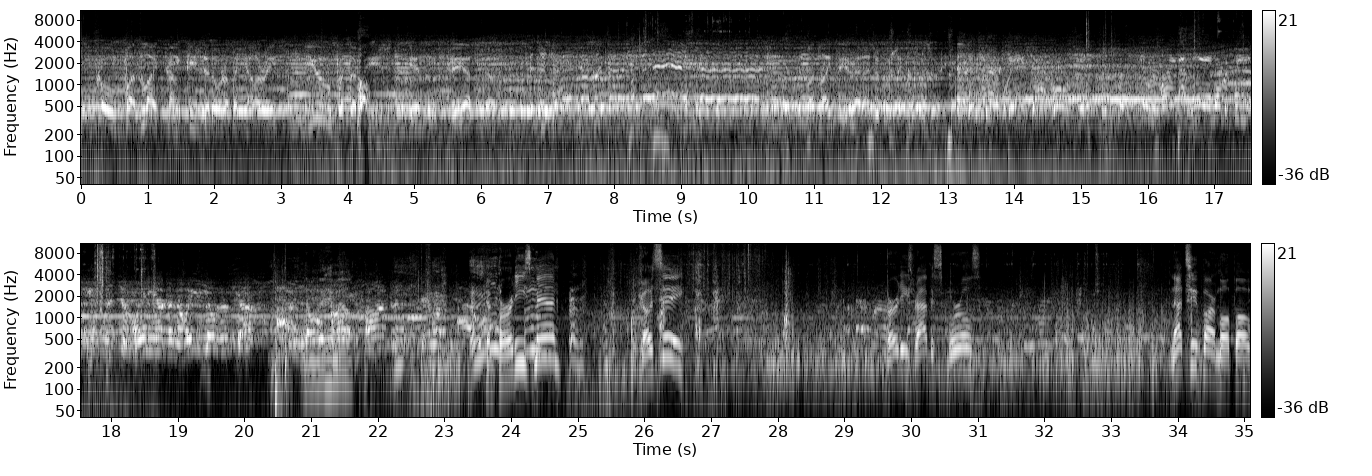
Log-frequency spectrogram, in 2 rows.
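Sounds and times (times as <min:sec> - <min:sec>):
music with singing over cb radio: 0:00.0 - 0:23.4, 0:29.2 - 0:33.4.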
